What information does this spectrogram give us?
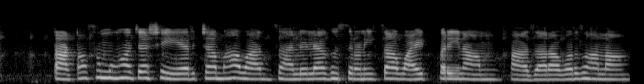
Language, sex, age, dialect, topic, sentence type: Marathi, female, 60-100, Standard Marathi, banking, statement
